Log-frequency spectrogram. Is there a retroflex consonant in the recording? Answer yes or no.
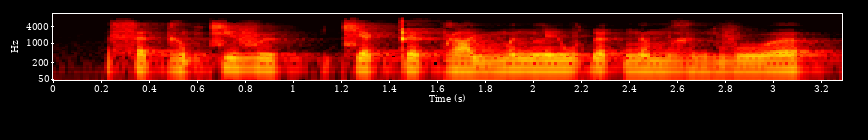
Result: no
